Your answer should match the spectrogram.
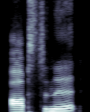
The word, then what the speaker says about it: obstinate: We have obstinate. Obstinate. And notice how I pronounce it with a schwah at the end. Obstinate, not obstinate. This means refusing to change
